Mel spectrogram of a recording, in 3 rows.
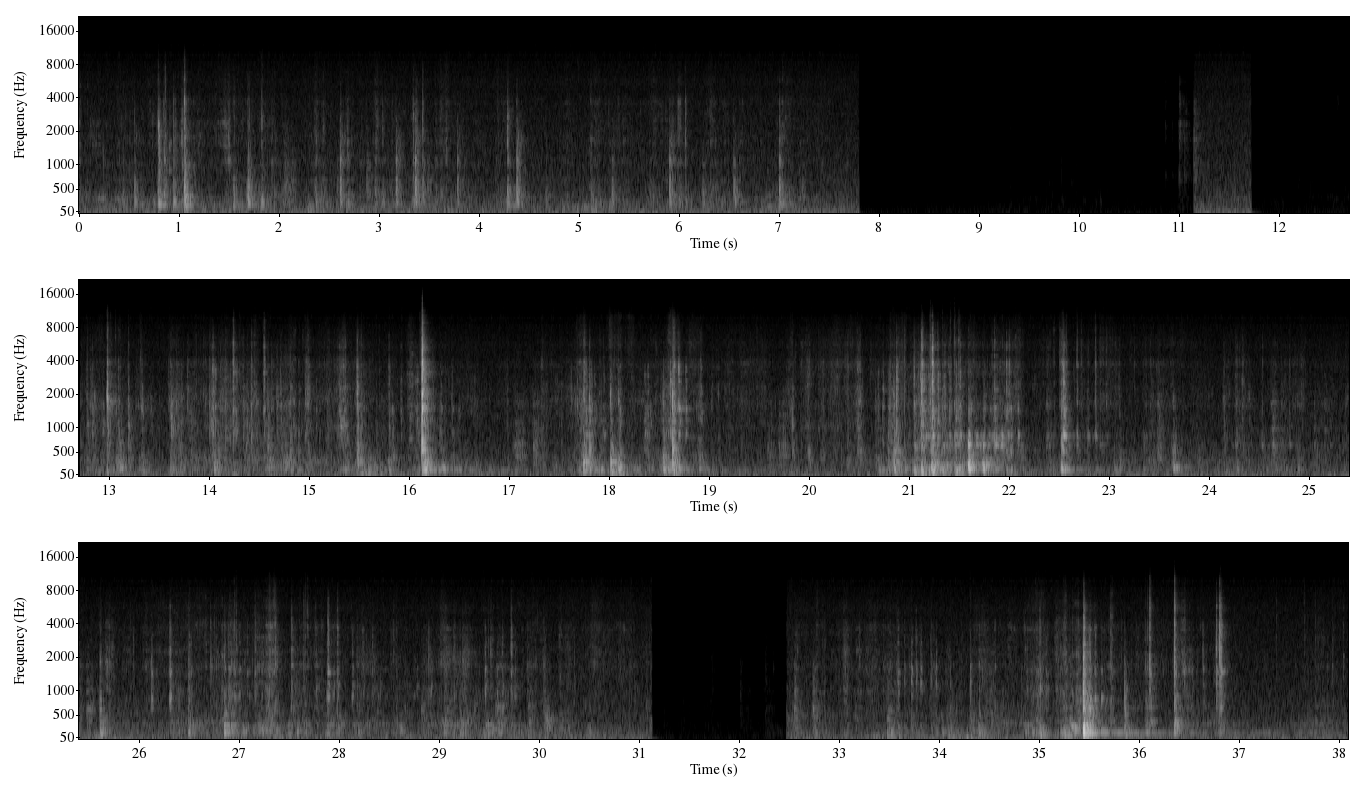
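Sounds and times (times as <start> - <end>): tools and parts being handled: 32.5 - 38.0.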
